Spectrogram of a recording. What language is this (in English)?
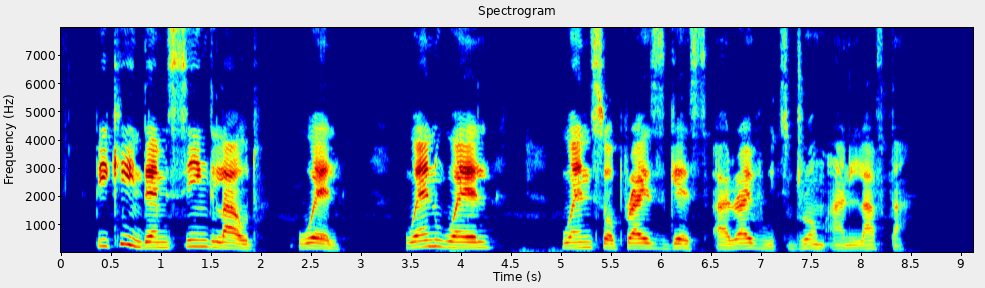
Nigerian Pidgin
